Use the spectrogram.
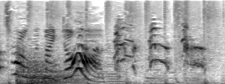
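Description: Game dog in a pet-shop simulator, sick with a large splinter in her paw, lets out high, wavering whimpers and yips that rise and fall over the first second, followed by shorter whining cries, close and clear.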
